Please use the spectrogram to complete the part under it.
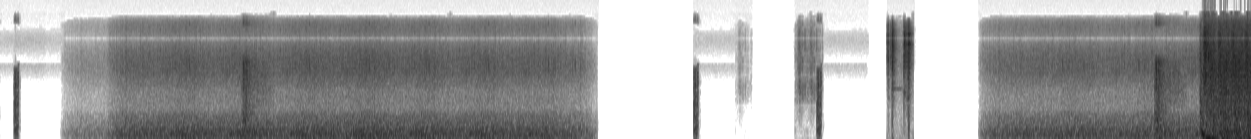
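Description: A jetpack roars steadily in bursts.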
